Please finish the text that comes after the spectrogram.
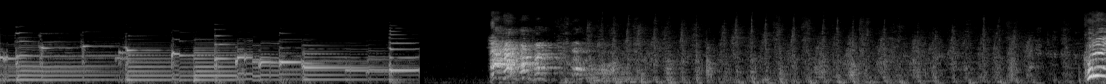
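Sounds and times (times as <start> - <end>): dog scratching fabric cushion: 5.6 - 11.0.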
